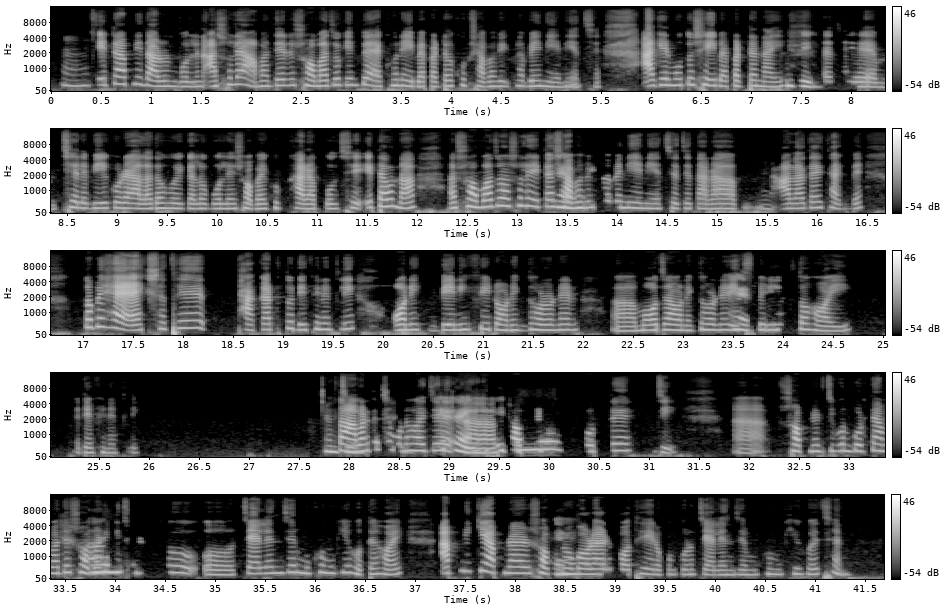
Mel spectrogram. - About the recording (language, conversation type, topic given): Bengali, unstructured, আপনি ভবিষ্যতে কী ধরনের জীবনযাপন করতে চান?
- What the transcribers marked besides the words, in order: other background noise; static; in English: "ডেফিনিটলি"; unintelligible speech; tapping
